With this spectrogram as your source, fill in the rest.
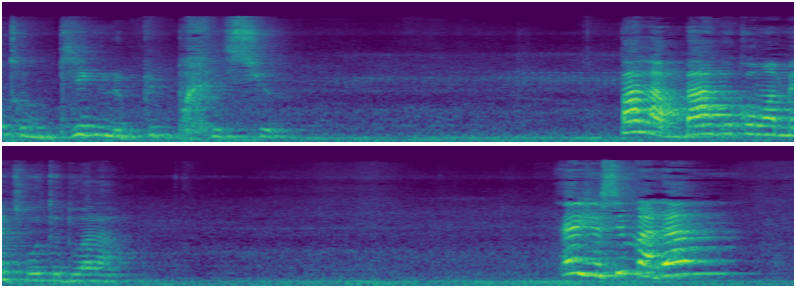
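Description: A woman speaks with animation close to a microphone, in bursts with pauses.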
